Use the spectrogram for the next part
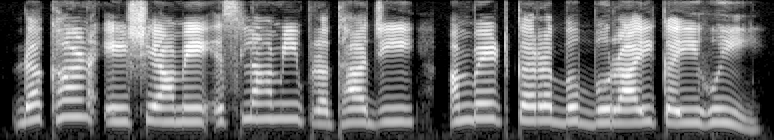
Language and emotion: Sindhi, neutral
